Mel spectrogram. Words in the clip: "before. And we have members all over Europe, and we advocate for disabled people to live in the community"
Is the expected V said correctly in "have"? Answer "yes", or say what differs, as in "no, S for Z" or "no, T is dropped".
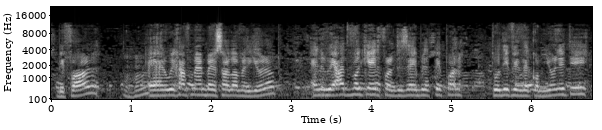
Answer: yes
